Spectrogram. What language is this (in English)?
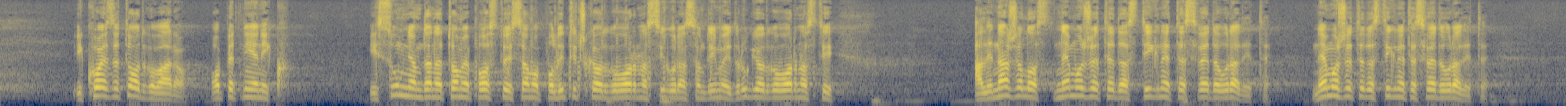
Serbian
